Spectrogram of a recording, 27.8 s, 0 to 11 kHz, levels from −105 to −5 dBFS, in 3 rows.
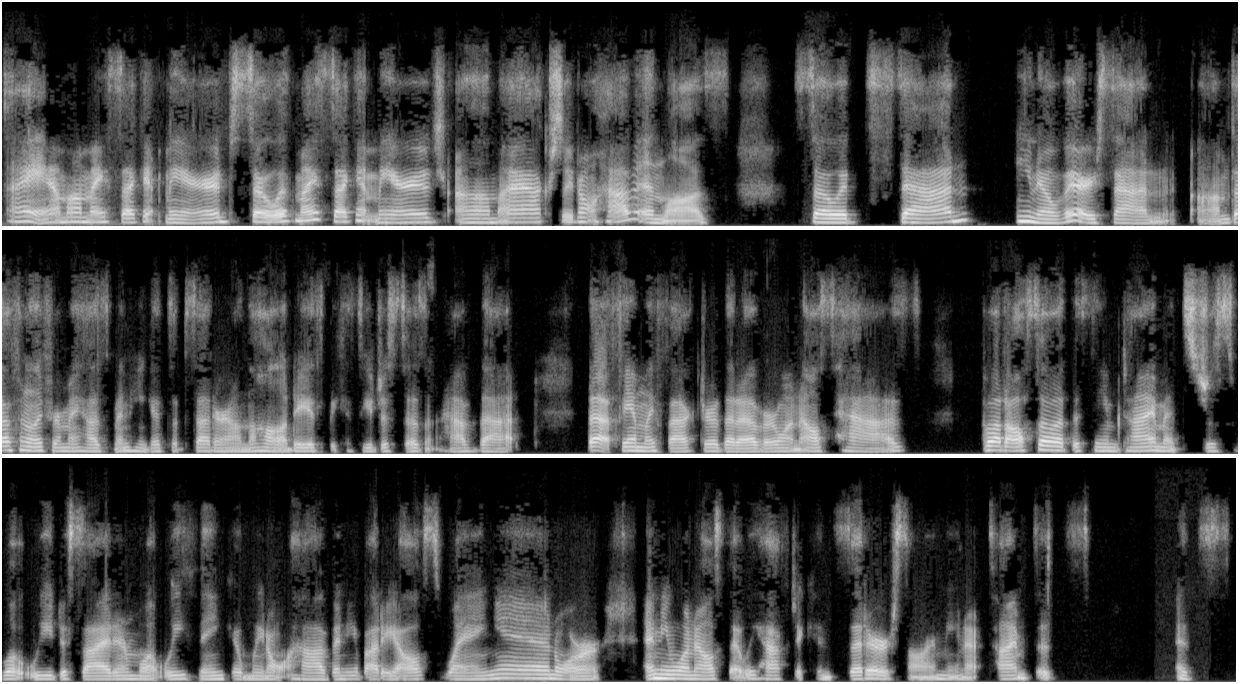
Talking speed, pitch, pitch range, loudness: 185 wpm, 180 Hz, 165-205 Hz, -22 LUFS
